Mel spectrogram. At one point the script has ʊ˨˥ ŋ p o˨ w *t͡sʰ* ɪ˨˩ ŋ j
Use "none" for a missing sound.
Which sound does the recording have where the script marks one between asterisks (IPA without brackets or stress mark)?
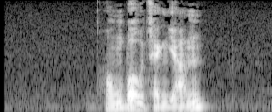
t͡sʰ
